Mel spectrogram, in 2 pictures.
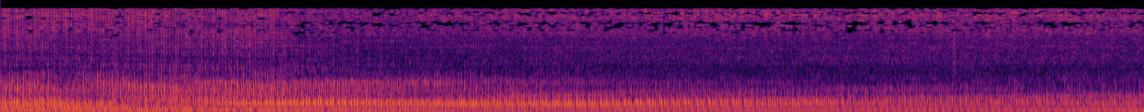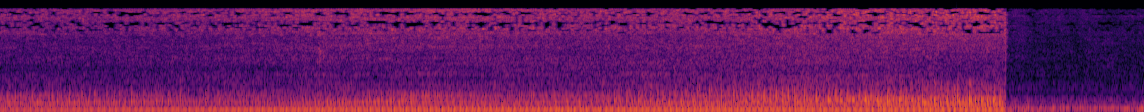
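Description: A sports car engine idles close by with a deep, steady rumble.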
